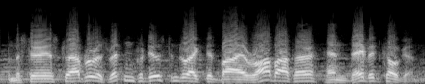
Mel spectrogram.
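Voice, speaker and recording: A man's voice: mid-range voice, big pitch swings, quick pace. A man announcing in a scripted 1940s radio style as he closes out a broadcast. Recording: dull old radio broadcast recording. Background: music.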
